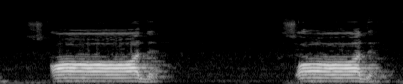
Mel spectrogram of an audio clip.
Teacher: सौद ज़ुबान की नोक सनाया सुफला नीचे के दो दांत यानी नीचे के दो दांत के जड़ में लगने से सौद अदा होता है, इस तरह से सौद।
